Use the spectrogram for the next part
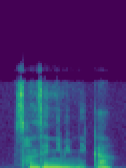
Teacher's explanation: Be careful with intonation. With imnikka, you want a clear rising question tone at the end.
